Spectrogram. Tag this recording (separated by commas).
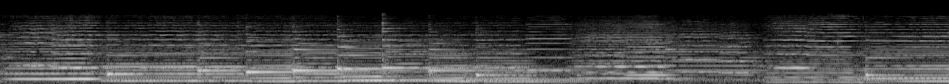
Musical instrument, Cello, fiddle, playing cello, Pizzicato, Music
